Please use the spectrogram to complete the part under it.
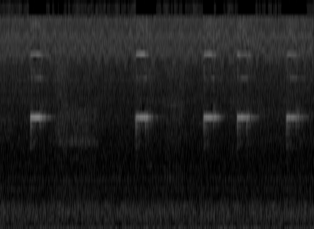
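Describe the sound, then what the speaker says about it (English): Kitchen timer being set for a flan dessert in ramekins, giving about five short, quiet electronic beeps at irregular intervals over a steady low background hum. "Let's set a timer, shall we?"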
